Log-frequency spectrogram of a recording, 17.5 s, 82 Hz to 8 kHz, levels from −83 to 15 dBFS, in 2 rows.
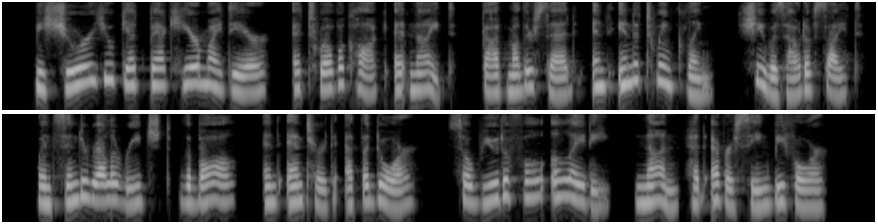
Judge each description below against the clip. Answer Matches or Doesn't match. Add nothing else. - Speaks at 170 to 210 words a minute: Doesn't match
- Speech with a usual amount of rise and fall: Matches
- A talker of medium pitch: Doesn't match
